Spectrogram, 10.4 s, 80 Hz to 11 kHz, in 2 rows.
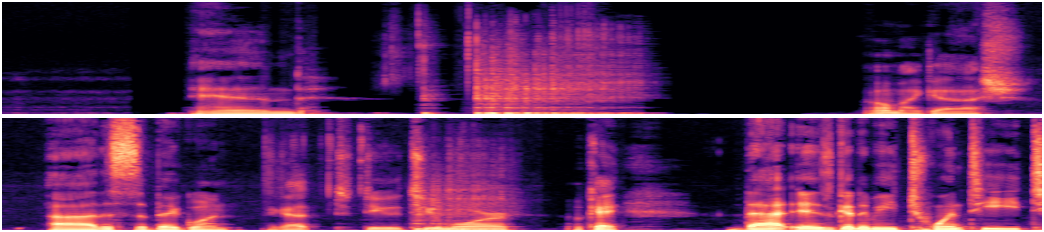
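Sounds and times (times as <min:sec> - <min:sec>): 
speech: 0:01.0 - 0:01.6, 0:04.4 - 0:10.3
dice clattering across a hard tabletop: 0:01.9 - 0:03.3, 0:06.8 - 0:07.8.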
